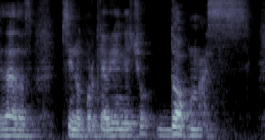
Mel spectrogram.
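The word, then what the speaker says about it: δόγμα: Y es curioso ver que en griego la palabra ordenanzas se pronuncia dogma, que es precisamente lo que tenemos nosotros hoy en día o que conocemos como dogmas.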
